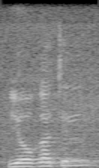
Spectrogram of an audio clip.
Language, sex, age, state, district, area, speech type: Marathi, male, 18-30, Maharashtra, Satara, urban, spontaneous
